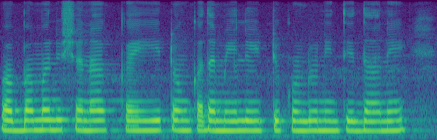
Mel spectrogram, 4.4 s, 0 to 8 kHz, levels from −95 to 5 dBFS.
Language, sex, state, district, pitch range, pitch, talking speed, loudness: Kannada, female, Karnataka, Bidar, 205-215 Hz, 210 Hz, 95 wpm, -16 LUFS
